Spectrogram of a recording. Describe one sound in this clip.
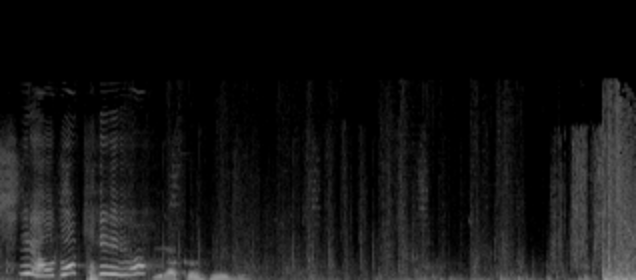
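A pickaxe strikes wooden walls with sharp knocks.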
